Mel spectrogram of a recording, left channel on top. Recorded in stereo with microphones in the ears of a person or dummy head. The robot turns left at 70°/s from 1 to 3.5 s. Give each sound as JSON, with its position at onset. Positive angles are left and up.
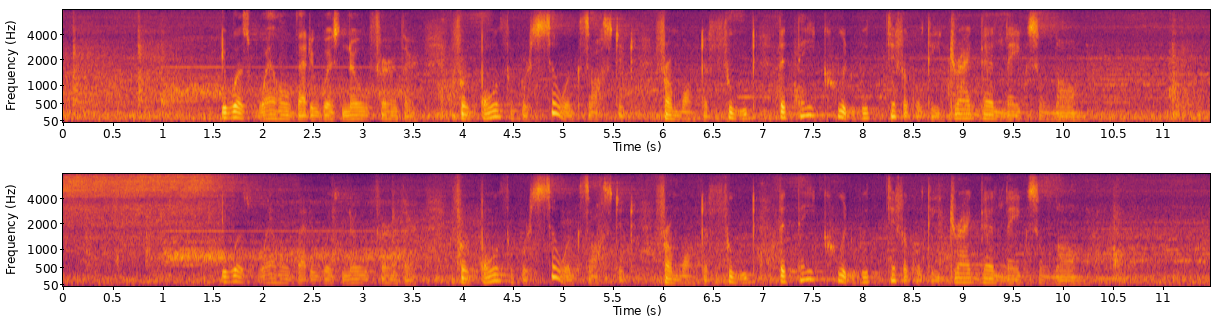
{"t": 1.6, "sound": "a man speaking", "azimuth_deg": 135, "distance_m": 0.7}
